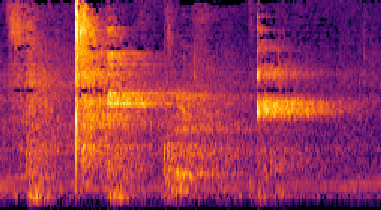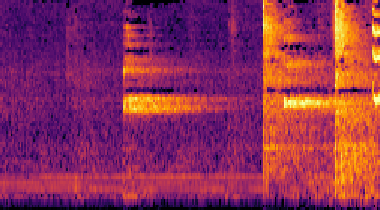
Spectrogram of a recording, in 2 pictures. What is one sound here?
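Shuttlecocks are struck sharply with rackets in an echoing hall.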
